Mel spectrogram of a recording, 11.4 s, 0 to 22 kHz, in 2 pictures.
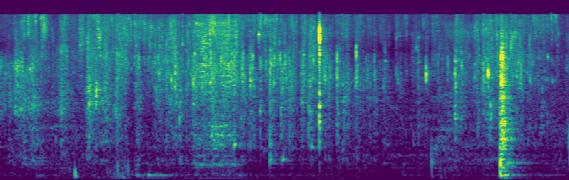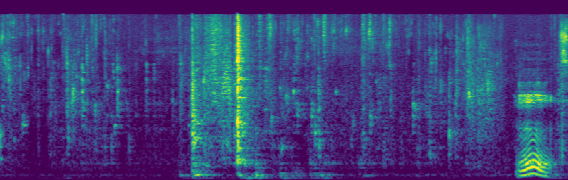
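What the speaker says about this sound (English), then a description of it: "I'm just going to use copious amounts of alcohol to rinse it." Alcohol is rinsed over a flood-damaged Amiga 500 circuit board in uneven splashing and trickling bursts, with a short louder gush near the end.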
